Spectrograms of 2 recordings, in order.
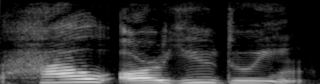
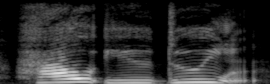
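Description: First: The word 'are' is clearly pronounced. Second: The word 'are' is dropped entirely. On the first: This is the complete, standard form. The speaker calls it right. "它的完整的说法呢应该是How are you doing" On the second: This is a casual, fast spoken form. The speaker calls it wrong. "所以这个are 就感觉好像扔掉了"

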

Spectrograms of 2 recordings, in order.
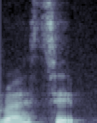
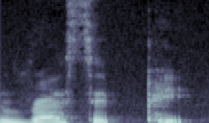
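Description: First: The final e is left silent. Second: The final e is clearly sounded. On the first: The speaker calls it wrong. "不能读成recipe" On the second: The speaker calls it right. "它会把这个e 这个词发出来"

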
